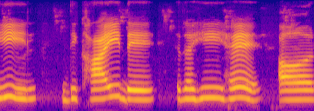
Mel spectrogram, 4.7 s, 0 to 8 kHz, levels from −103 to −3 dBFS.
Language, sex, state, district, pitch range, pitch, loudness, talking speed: Hindi, female, Bihar, West Champaran, 215-250 Hz, 230 Hz, -17 LUFS, 75 wpm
